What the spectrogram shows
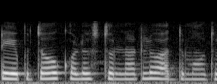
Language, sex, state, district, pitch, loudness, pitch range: Telugu, female, Andhra Pradesh, Krishna, 255 Hz, -16 LUFS, 245-265 Hz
